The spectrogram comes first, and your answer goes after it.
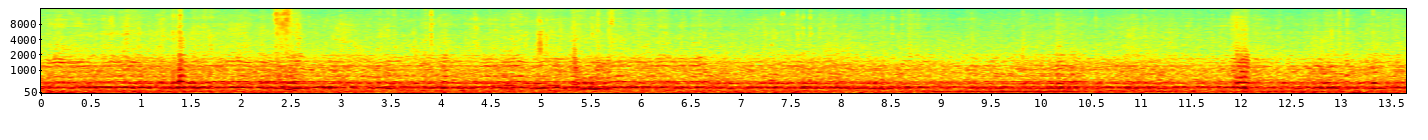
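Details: Honey bees busy at work in an open hive, recorded by a microphone lowered into the colony on a sunny day: an even, deep drone throughout, broken by a few sharp clicks and brief louder buzzes.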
